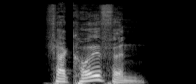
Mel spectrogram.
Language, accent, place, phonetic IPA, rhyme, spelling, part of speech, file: German, Germany, Berlin, [fɛɐ̯ˈkɔɪ̯fn̩], -ɔɪ̯fn̩, Verkäufen, noun, De-Verkäufen.ogg
- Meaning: dative plural of Verkauf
